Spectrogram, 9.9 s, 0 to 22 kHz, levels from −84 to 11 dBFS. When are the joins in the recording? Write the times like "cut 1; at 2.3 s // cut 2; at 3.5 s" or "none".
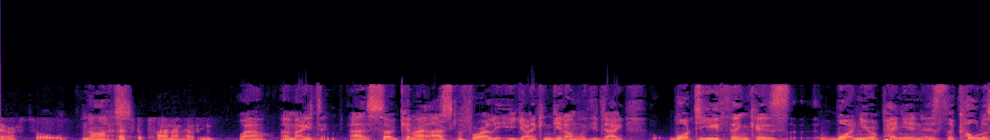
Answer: cut 1; at 1.3 s // cut 2; at 4.6 s // cut 3; at 5.3 s // cut 4; at 8.2 s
